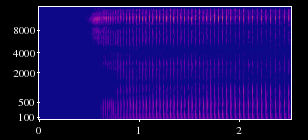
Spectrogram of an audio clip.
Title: Snoring Frenchie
